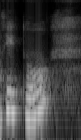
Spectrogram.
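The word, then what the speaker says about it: 生徒: 세이토. 자, 우리 학생하면 각세이고 이거는 생도라고 읽어서 세이토라고 발음합니다.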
